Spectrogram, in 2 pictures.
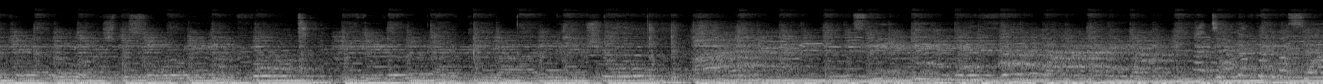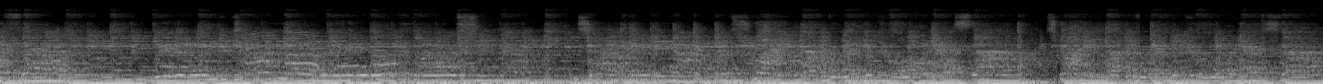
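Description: A live band performing a song at the opening concert of their tour: loud, dense rock music with a driving low end and steady beat, playing continuously without pause for the whole stretch.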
